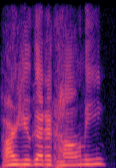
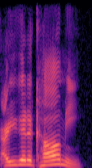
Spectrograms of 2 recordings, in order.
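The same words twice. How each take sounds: First: It is said in a put-on imitating voice. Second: It is said in the speaker's ordinary voice.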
